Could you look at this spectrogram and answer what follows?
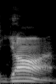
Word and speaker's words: Jean: be on your head about pronouncing it John. Like I had so many people message me talking about it is Jan.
